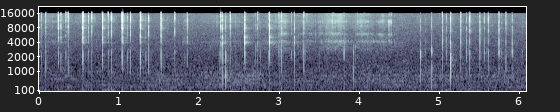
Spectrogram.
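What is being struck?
Small plastic liquid motion timer.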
